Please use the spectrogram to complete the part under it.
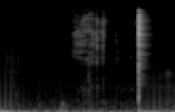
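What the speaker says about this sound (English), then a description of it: "we'll just cut that in half and we'll use it like that" Scissors snip once through seat cushion material, a single sharp cut after faint handling rustle, close and quiet with no talking.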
